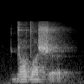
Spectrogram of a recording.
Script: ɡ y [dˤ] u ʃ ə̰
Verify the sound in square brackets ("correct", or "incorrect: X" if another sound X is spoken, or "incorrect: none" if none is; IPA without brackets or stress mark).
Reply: correct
